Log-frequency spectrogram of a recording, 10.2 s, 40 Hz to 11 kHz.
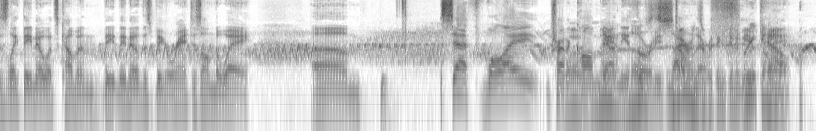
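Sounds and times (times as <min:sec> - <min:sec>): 
emergency vehicle siren wailing: 0:00.0 - 0:10.1
speech: 0:00.0 - 0:10.1.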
